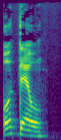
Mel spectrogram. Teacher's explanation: Note that the H is completely silent. You read the word just as if the H weren't there.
